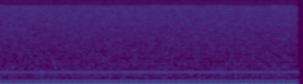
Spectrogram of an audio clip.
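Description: Near silence: digital silence after the outro music has faded out.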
